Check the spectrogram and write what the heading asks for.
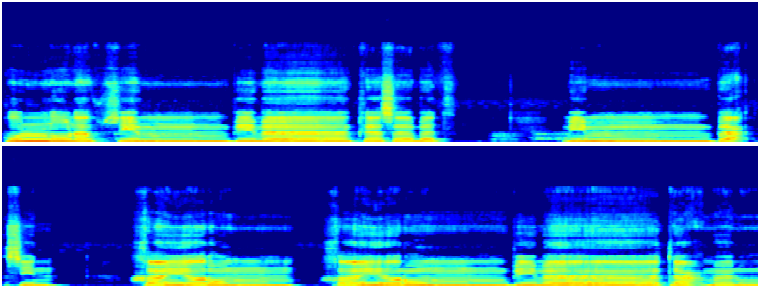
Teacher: maka suara nun sukunnya atau suara tanwinnya dirubah menjadi suara mim dengan disertai suara mendengung. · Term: iqlab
